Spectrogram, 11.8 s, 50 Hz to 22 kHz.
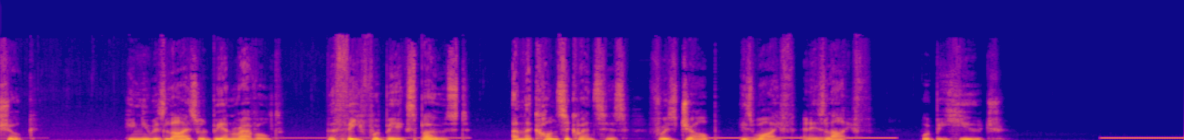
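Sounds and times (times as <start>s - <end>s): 
speech: 0.0s - 0.4s, 1.2s - 10.1s
telephone dial tone while calling: 2.8s - 3.7s, 7.1s - 9.0s, 11.0s - 11.8s.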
